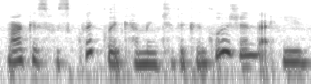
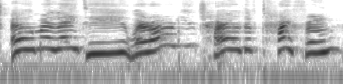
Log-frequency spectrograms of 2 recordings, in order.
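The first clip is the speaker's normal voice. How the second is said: much higher and louder shrill wail; wailing nurse; 8 dB louder than usual. Acted. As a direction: wail it out like a fretting old nurse. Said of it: "wailed the voice".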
